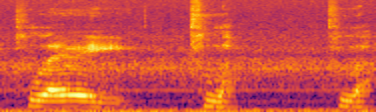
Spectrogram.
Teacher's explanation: Phụ âm đôi này khá là khó, thế nên mọi người cần chú ý hết sức khi đọc. Chúng ta chuẩn bị khẩu hình của âm p. Tuy nhiên khi bật luồng hơi ra thì chúng ta sẽ sử dụng cả dây thanh quản để tạo luôn âm L.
